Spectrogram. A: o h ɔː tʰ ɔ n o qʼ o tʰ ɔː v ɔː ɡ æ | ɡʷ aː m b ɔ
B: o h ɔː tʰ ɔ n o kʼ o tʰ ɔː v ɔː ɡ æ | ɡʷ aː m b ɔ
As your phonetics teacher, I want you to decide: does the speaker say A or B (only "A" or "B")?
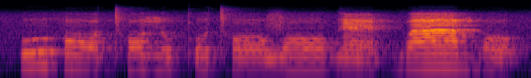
B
